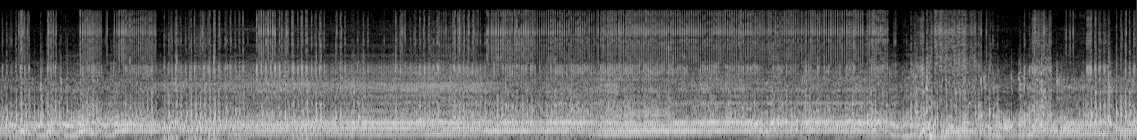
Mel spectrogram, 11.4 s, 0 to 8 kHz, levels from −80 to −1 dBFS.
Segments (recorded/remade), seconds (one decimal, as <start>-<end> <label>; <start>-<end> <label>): 0.0-7.5 recorded; 7.5-8.0 remade; 8.0-8.5 recorded; 8.5-10.6 remade; 10.6-11.4 recorded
